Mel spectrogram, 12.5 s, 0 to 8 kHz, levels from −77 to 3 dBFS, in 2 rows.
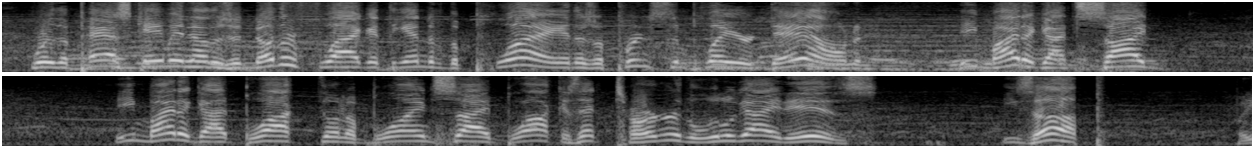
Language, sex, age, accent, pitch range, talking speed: English, male, 30-49, American, 140-210 Hz, 225 wpm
